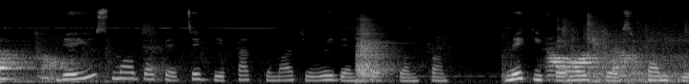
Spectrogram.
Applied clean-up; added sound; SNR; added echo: none; Sliding door; 2 dB; none.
